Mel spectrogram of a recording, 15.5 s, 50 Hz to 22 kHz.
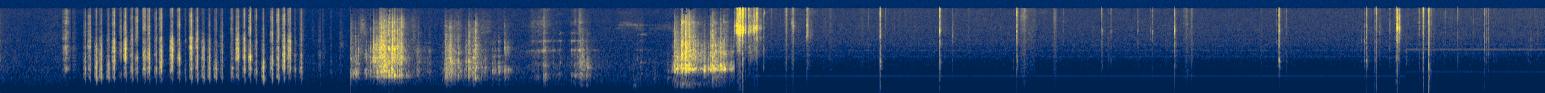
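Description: Clattering and rattling of a plastic Royal Kludge RK98 barebone keyboard case being handled and turned over, in bursts through the first half. After that come scattered single light clicks of hands working on the keyboard parts.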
